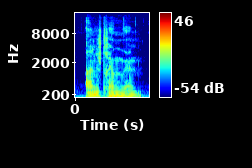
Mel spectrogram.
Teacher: il y a un accent tonique secondaire, qui est sur la deuxième syllabe, sur le streng. Donc ça devient Anstrengungen.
